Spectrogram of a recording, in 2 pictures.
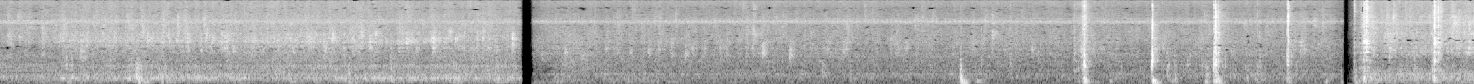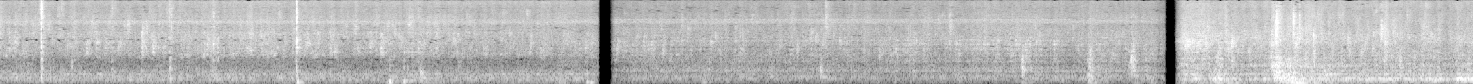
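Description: A steel hoe chopping and scraping into earth, with several sharp knocks, as soil is pulled onto a woven bamboo tray; near the end, loose soil is tipped from a basket onto a slatted bamboo sieve, a louder rushing patter of falling earth.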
